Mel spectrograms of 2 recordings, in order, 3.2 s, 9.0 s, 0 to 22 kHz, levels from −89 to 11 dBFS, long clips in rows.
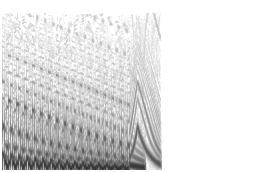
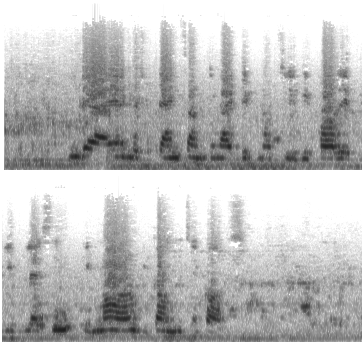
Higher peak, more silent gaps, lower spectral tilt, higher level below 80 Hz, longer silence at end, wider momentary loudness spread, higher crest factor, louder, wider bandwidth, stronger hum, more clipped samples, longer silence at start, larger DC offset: second, -6 dBFS vs 0 dBFS; neither; first, -10 dB/octave vs -6 dB/octave; first, -20 dBFS vs -36 dBFS; first, 1.2 s vs 0 s; second, 7 LU vs 18 LU; about the same, 10 dB vs 14 dB; second, -18 LUFS vs -13 LUFS; second, 6.2 kHz vs 11.5 kHz; neither; neither; about the same, 0 s vs 0.05 s; neither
